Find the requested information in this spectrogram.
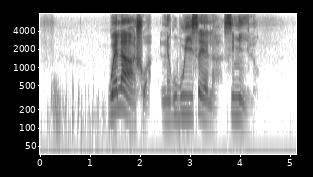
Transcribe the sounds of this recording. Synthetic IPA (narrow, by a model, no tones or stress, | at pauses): k̬wɛlaʃwa | nek̬uɓujisɛlasimiːlɔ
